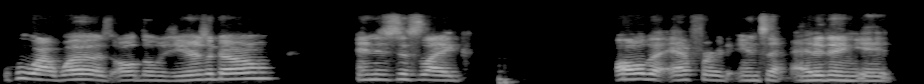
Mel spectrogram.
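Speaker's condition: No condition

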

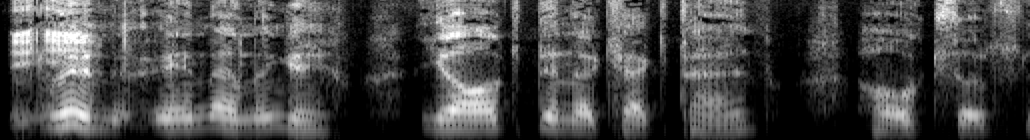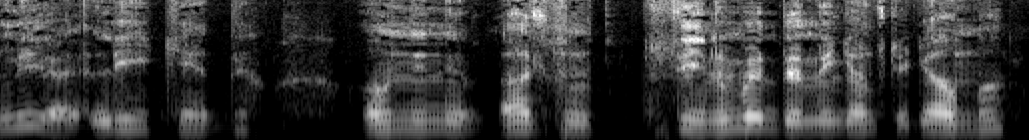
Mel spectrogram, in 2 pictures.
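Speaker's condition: Cerebral palsy; poor balance

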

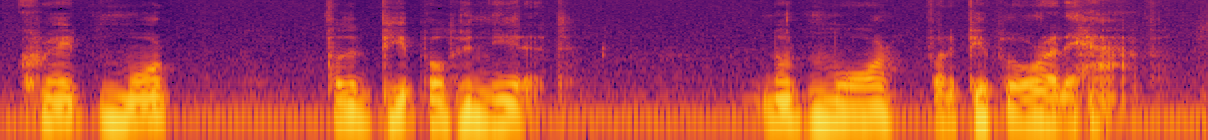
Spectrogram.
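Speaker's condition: No condition

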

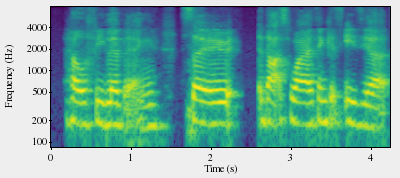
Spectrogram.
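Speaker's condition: No condition

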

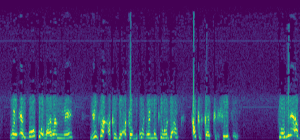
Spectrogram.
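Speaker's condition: No condition

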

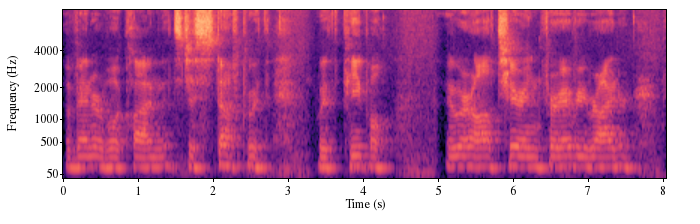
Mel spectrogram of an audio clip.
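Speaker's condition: Parkinson's disease; degenerative nervous system disorder, about 18 years since diagnosis; still cycling, balance problems, reduced control of body functions, tasks take much longer

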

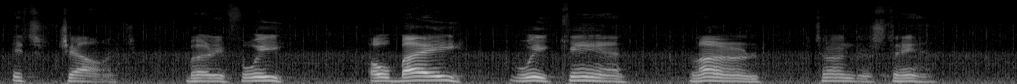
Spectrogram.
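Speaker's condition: ALS; somewhat affected, evident today

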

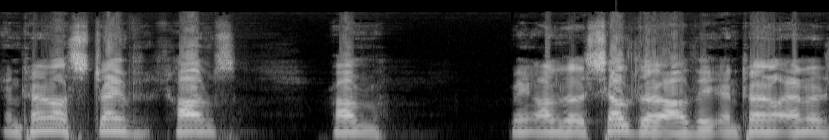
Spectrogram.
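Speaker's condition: Stroke with facial paralysis; left side of face paralyzed since

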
